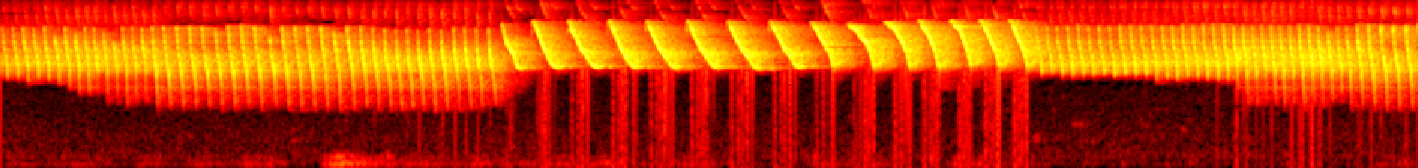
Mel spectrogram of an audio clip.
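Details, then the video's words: Canary, reportedly a female drawing out the male, singing full gacor isian song for lure and master training: a long, loud high rolling trill broken in the middle by about fifteen quick descending sweeps. "Pancingan dan masteran burung kenari gacor cengkok isian"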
